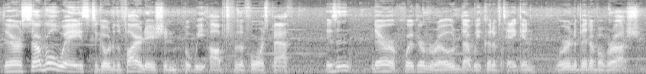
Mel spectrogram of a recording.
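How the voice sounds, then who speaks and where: A man's voice: medium pitch, animated, brisk, a little hiss or hum. A man hosting a let's play, reading game cutscene dialogue aloud and sometimes stumbling and restarting words as he goes. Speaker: gaming video host. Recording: background music behind the voice. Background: music.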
